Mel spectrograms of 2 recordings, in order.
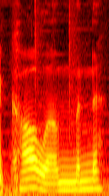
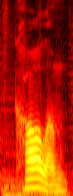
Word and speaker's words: column: Вместо column, как колонна, нужно говорить column.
